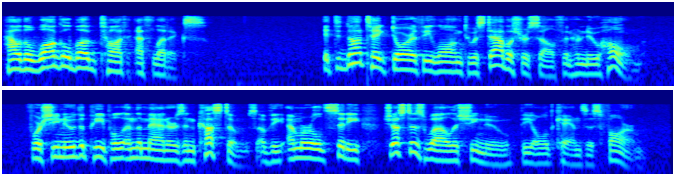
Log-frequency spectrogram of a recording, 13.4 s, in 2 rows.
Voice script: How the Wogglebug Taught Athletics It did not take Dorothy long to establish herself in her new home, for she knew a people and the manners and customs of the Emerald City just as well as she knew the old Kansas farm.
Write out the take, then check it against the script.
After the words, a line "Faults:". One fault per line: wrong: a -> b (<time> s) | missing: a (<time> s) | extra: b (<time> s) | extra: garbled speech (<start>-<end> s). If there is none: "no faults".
How the Wogglebug Taught Athletics It did not take Dorothy long to establish herself in her new home, for she knew the people and the manners and customs of the Emerald City just as well as she knew the old Kansas farm.
Faults:
wrong: a -> the (7.5 s)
